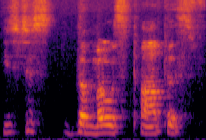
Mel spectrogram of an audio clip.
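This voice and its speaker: A woman's voice: fairly low pitch, steady tone, slow pace, darkish tone. A woman co-hosting a casual review podcast in a blunt, sweary way. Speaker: podcast co-host.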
